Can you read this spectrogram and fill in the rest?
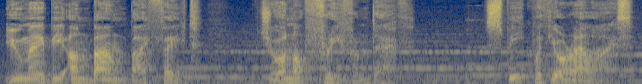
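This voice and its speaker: A man's voice: mid-range voice, animated, slow, music in the background. An actor playing a solemn, ancient fae king in a fantasy game, speaking in a formal, portentous manner. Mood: grave counsel. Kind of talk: scripted fantasy game acting.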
